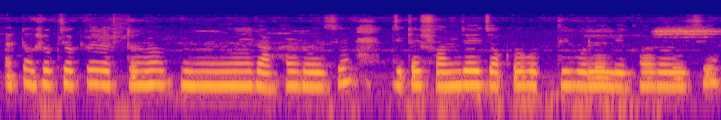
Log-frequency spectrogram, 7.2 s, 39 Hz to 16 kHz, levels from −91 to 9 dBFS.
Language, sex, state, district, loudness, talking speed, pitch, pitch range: Bengali, female, West Bengal, Purulia, -15 LUFS, 100 wpm, 220 Hz, 215-230 Hz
